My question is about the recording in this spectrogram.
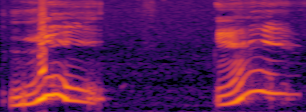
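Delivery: high, loud gleeful shrieks; excited squeal. Retold or imitated. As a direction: relive the moment of realizing. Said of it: "I was like".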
